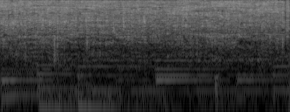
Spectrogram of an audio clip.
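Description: Prawns sizzle steadily in a hot oiled pan, a continuous broadband crackle holding at an even level throughout, with faint tonal sounds running beneath it.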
